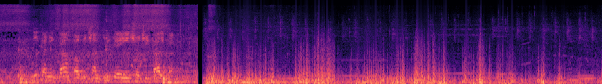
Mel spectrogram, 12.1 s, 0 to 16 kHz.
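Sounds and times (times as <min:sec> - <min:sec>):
wind buffeting microphone: 0:03.5 - 0:12.0.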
